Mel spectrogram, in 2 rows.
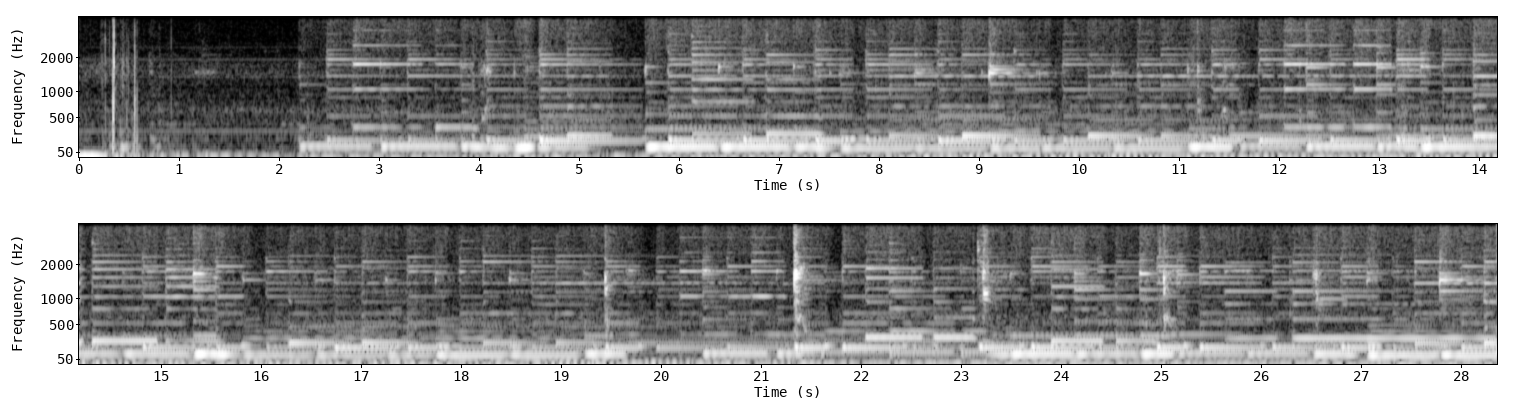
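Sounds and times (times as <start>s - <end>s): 
guitar playing: 2.2s - 28.3s.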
